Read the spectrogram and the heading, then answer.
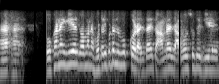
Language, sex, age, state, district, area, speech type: Bengali, male, 18-30, West Bengal, Howrah, urban, conversation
